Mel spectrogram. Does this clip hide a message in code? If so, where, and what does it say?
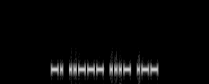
Yes: Morse code from 0.5 to 1.6 s, heard as a keyed tone, about 53 wpm, 700 Hz. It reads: N2VW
